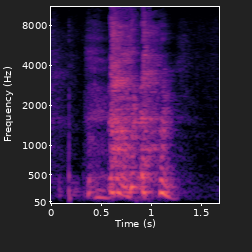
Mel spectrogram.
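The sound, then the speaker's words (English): Throat clearing from a man with a frog in his throat: one short, rasping, voiced burst with a faint click just before it, heard alone. “frog in the throat.”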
